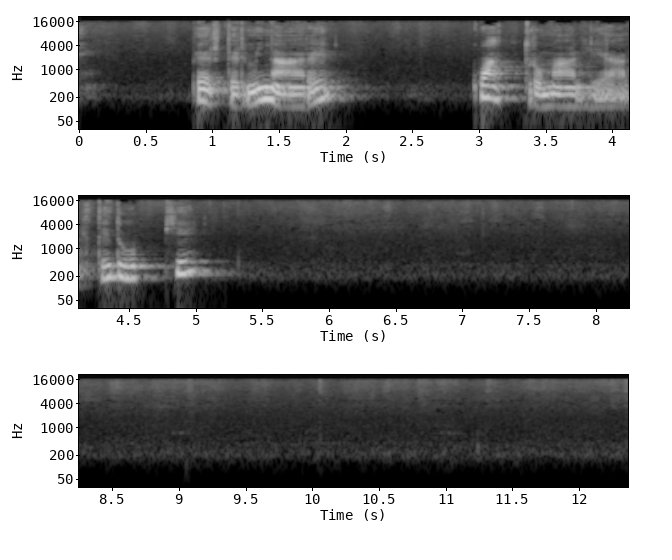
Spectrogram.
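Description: A crochet hook softly rustles through yarn.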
